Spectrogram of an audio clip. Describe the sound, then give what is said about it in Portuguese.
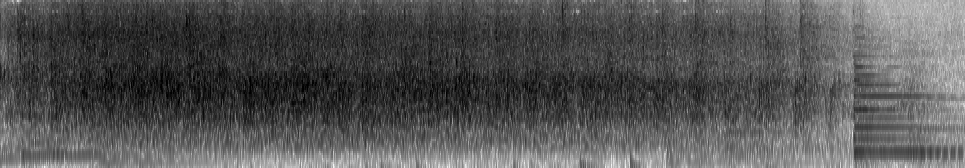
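An audience applauds Saint Terezinha do Menino Jesus, loudly and steadily for nearly ten seconds, a dense wash of clapping with faint tonal hums beneath, easing slightly near the end as a sustained musical tone comes in. “Aplauda Terezinha.”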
